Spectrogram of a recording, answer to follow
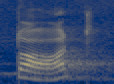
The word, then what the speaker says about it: taught: Another is taught. My father taught me how to drive. Taught, आप यहाँ taught तो नहीं ना कहते, taught जब आप बोलते हैं तो उसमें GH साइलेंट हो जाता है।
